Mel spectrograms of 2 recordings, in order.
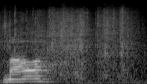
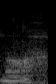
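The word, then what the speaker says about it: Mahle: These are Mala. That's how I pronounce it, Mala.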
